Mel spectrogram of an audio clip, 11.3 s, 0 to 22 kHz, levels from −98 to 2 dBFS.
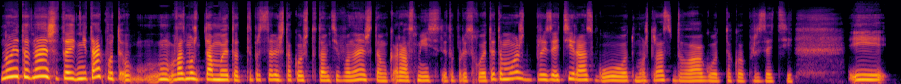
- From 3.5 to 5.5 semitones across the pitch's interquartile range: Yes, average, 4.9 semitones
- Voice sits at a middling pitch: No, high, 215 Hz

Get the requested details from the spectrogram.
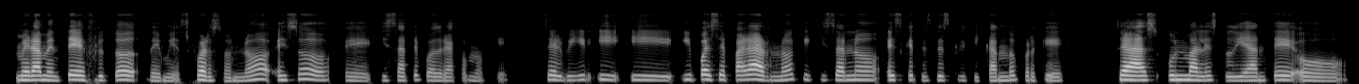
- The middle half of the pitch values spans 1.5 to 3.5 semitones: Yes, narrow, 2.5 semitones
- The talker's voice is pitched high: Yes, high, 200 Hz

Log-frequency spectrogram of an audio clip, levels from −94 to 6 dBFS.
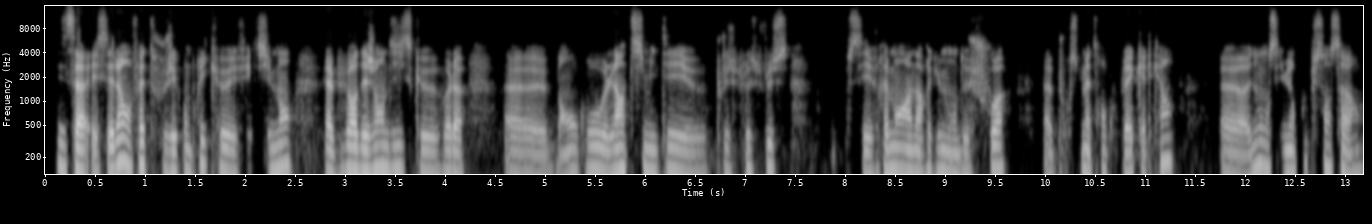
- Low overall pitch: Yes, low, 125 Hz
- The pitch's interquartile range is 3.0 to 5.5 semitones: No, narrow, 2.5 semitones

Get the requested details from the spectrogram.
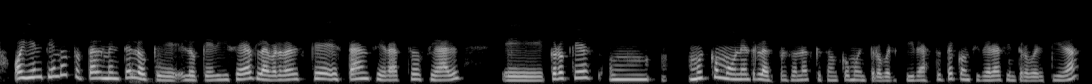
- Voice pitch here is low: No, high, 225 Hz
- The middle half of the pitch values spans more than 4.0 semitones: Yes, average, 4.5 semitones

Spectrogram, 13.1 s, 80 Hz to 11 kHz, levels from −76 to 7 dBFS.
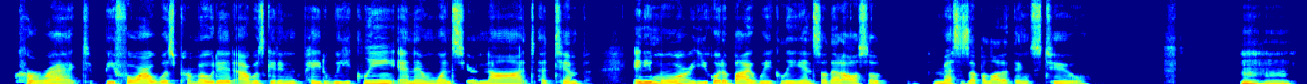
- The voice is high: No, medium, 175 Hz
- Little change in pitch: Yes, narrow, 2.3 semitones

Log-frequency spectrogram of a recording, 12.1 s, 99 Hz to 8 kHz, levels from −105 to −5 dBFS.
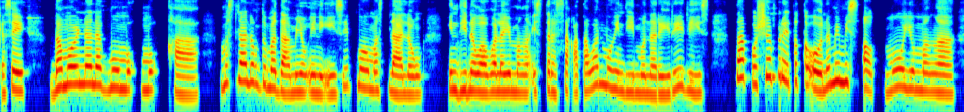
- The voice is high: Yes, high, 235 Hz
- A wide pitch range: No, average, 4.2 semitones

